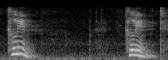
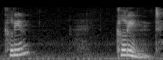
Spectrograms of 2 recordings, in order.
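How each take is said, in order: The two takes are said the same way.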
